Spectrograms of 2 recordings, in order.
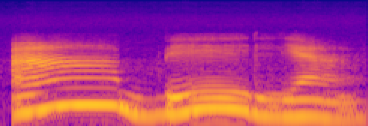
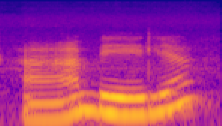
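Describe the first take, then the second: First: Abelha slow, with a long held A; stretched first vowel. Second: Said in the usual way. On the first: Shown as a demonstration. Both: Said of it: "qual aqui começa com a letrinha A".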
